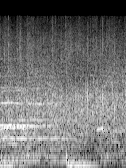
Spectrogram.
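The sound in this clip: Audience applause welcoming a speaker onto a stage, a dense, steady wash of many hands clapping together, loud and continuous throughout with no voices standing out.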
